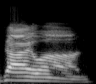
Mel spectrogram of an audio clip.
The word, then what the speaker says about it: Dylan: I like Dylon. But it's spelled Dylan, pronounced Dylon.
